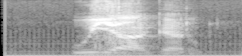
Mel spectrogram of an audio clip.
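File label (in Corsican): "u ghjacaru", Corsican; u j'agaru; Son "adouci"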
